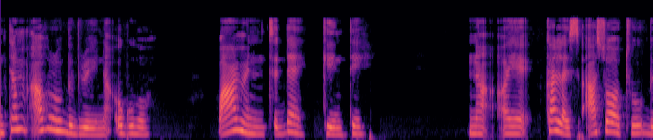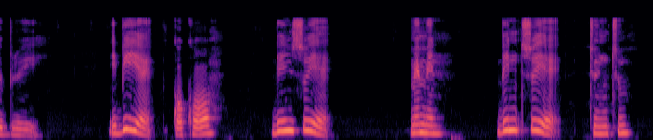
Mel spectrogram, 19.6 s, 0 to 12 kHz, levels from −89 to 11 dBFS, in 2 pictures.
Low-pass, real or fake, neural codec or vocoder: 7.2 kHz; real; none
